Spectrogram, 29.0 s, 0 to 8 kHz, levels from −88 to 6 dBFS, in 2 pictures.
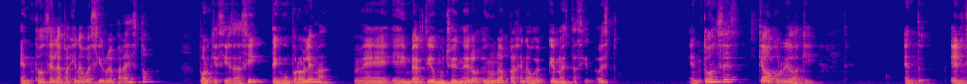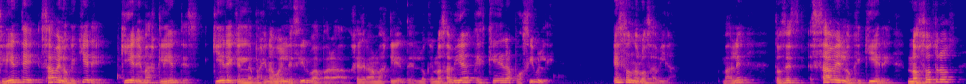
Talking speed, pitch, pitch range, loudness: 150 wpm, 145 Hz, 125-185 Hz, -27 LUFS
